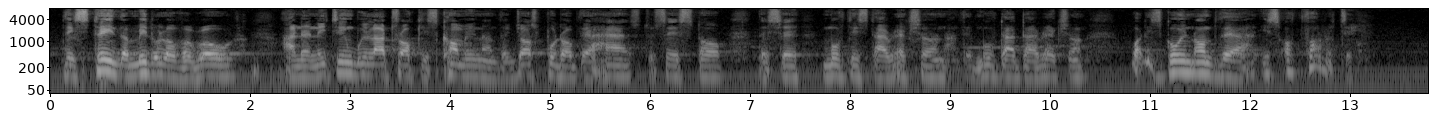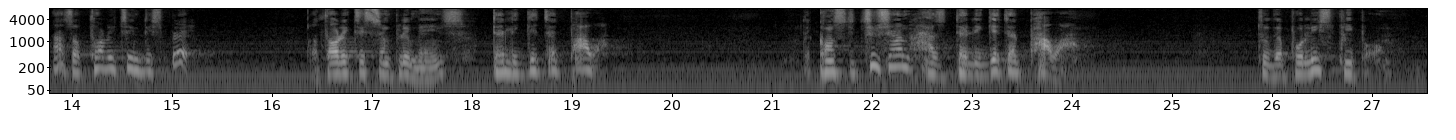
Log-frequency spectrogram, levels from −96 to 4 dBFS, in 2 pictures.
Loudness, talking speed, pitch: -44 LUFS, 130 wpm, 115 Hz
